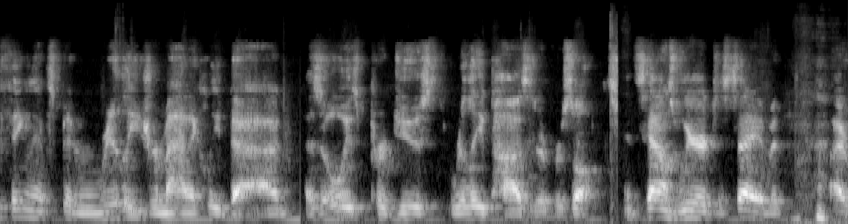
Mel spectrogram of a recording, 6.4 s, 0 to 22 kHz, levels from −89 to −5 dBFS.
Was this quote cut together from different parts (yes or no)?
yes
